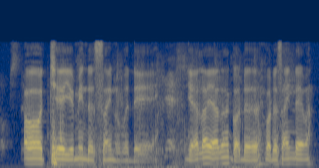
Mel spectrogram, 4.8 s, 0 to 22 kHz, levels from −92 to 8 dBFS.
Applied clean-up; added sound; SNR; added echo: none; Liquid; 20 dB; none.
